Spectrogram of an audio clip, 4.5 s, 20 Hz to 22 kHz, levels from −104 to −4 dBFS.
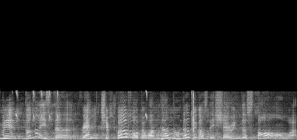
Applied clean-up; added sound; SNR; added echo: none; Mechanisms; 16 dB; reverberation time 2.1 s.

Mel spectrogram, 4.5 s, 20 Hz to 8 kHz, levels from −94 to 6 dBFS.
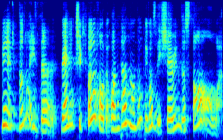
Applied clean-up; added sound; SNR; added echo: neural mask model DeepFilterNet 3.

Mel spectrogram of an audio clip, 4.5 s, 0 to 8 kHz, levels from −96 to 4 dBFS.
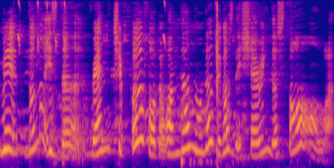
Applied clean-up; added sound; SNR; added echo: classical method WPE with log-MMSE.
